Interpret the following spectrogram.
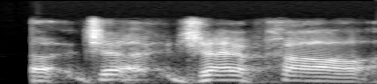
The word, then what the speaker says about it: Jayapal: And it really centered originally and earlier in the week when Congressional Progressive Caucus Representative Pramila Jayapal. I always get her name wrong. Ken, say that. Jayapal.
